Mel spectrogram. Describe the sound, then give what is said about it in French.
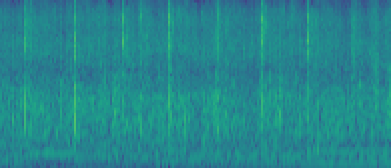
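Audience applause in a church service, clapping for Jesus: steady, dense clapping with regular sharp accents, over a low sustained tone. “Can we give Jesus a big clap? Est-ce qu'on peut applaudir Dieu? Come on.”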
